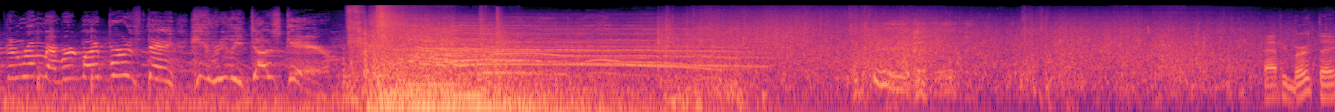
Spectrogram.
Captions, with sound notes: I can't believe the captain remembered my birthday! He really does care. [screaming] [gasping]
